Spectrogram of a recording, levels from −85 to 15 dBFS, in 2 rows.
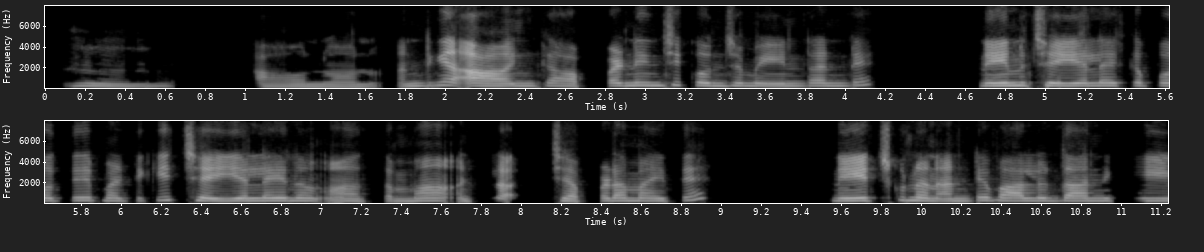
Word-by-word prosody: హ్మ్. 225 -3 -9 0.6
అవునవును. 200 -1 -10
అందుకే 265 +7 +1
ఆహ్, 240 -1 +6
ఇంకా 245 +1 -7
అప్పటినుంచి 275 +6 -2
కొంచెం 265 -1 -1
ఏంటంటే, 255 +4 -5 0.6
నేను 275 +1 +7
చేయలేకపోతే 270 +1 +1
మటుకి 255 +5 -4
చేయలేను 260 +1 +3 0.2
అత్తమ్మా, 230 +2 -5 0.2
అట్లా 220 - -3 0.3
చెప్పడమయితే 250 +4 -3 0.7
నేర్చుకున్నాను. 270 -1 +5
అంటే 235 +5 -5
వాళ్ళు 260 0 +1
దానికి 250 0 -4
255 Hz, 100 wpm, -24 LUFS, 235-270 Hz, 0.7 s, నేను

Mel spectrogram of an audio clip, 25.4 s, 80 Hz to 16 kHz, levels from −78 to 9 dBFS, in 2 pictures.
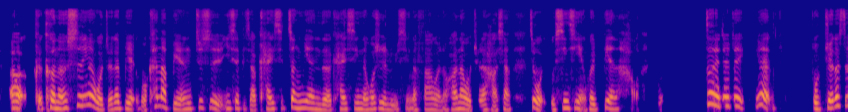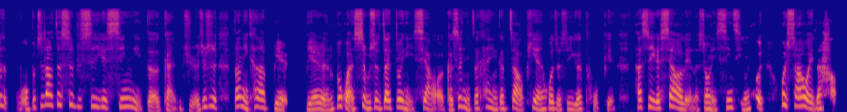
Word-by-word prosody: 呃， - - +7 0.2
可 - - 0
可 235 - +4
能 205 +2 +4
是 305 +7 -1
因 320 - -1
为 315 - +6
我 185 - +4
觉 170 0 -2
得 210 +3 +2
别 205 -2 0
我 - - -4
看 290 - -5
到 275 -3 +4
别 190 -5 -4
人 185 +3 -2
就 235 - -7
是 215 -4 -3
一 215 - -7
些 215 +1 -2
比 200 -1 -15
较 165 -5 -3
开 185 +4 -2
心， 200 +2 -7
正 240 -2 +3
面 205 -4 0
的 170 -3 +1
开 185 +4 -2
心 195 0 -4
的， 170 -2 0
或 185 - 0
是 200 -1 -2
旅 170 0 -8
行 180 - -11
的 - - -4
发 175 +1 -8
文 160 -4 -4
的 - - -9
话， 180 +3 -2
那 200 +1 +1
我 175 - +3
觉 - - -13
得 160 - -1
好 170 -5 -6
像 160 +2 -5 0.3
就 - - +3 0.2
我 - - -6
心 225 +6 0
情 220 0 -2
也 - - -2
会 180 0 +1
变 195 -5 +1
好。 190 - -14 1.0
对 350 -3 +7
对 290 +1 +4
对， 280 -4 +2
因 295 - -5
为 325 - +6 0.6
我 195 - +3
觉 230 +4 +4
得 285 - +7
是 300 +1 -5
我 - - -4
不 220 - -5
知 300 +4 -8
道 335 -1 +4
这 335 - -2
是 335 0 -2
不 265 - -9
是 275 +3 -4
一 - - -6
个 255 - +1
心 270 +6 -1
理 250 - -3
的 - - -1
感 - - -5
觉， - - -7
就 260 - -3
是 270 -1 -1 0.2
当 280 +1 +2
你 255 - +3
看 260 +8 -4
到 245 - +5
别 190 -2 +1 0.3
别 185 +1 0
人 180 -3 0
不 285 +8 +1
管 - - +6
是 190 0 0
不 - - -1
是 240 +3 0
在 235 +2 +7
对 250 +2 +4
你 200 - -2
笑 - - -1
啊， - - -2
可 - - -1
是 285 - -2
你 245 -7 -2
在 205 - -2
看 240 +4 -7
一 190 - -4
个 205 +2 -1
照 225 +4 +1
片 190 -5 0
或 215 - +1
者 180 -6 -2
是 185 +3 -8
一 - - -6
个 175 +2 +1
图 - - -14
片， - - -8 0.3
它 245 - +1
是 255 +2 -2
一 - - +1
个 215 - +5
笑 235 -3 +4
脸 - - -2
的 - - -11
时 190 - -6
候， 205 - +4
你 165 - -3
心 240 +8 -2
情 190 -7 -4
会 485 - +4 0.2
会 345 - +3
稍 290 -1 +4
微 215 -7 +5
地 200 +2 +3
好。 - - -3
210 Hz, 305 characters per minute, -23 LUFS, 185-260 Hz, 1.0 s, 呃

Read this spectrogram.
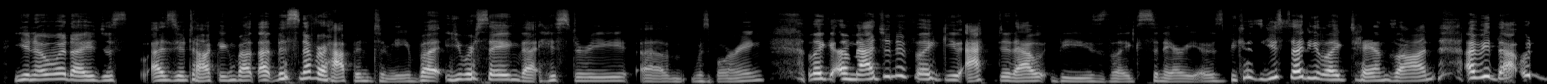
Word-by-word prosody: You 225 +3 0
know 220 +2 +1
what? 250 -1 +2
I 195 0 +3
just 190 +1 -6 0.3
as 195 +1 +1
you're 200 - 0
talking 185 0 -1
about 195 -1 0
that 200 0 +3
this 270 +5 0
never 275 -5 +4
happened 165 -2 0
to 155 - -10
me, 140 +3 -9
but 175 +6 +2
you 210 +3 -2
were 240 0 +3
saying 220 -4 +1
that 150 -5 -1
history, 165 -1 -7
um, 135 -1 -9
was 140 -1 -13
boring, 145 - -9 0.4
like, 260 -1 +4
imagine 255 - +5
if, 380 -3 -2
like, 240 -2 -2
you 210 0 -2
acted 180 -4 -1
out 160 +2 +1
these, 145 -3 -10
like, 135 0 -9
scenarios 150 0 -8
because 300 - -4
you 280 +9 +1
said 320 -2 +5
you 295 -2 0
liked 215 -2 +2
hands-on, 180 +1 -1 0.3
I 300 - +7
mean, 370 +4 +5
that - - +1
would 435 -3 +1
190 Hz, 170 wpm, -21 LUFS, 155-235 Hz, 0.4 s, I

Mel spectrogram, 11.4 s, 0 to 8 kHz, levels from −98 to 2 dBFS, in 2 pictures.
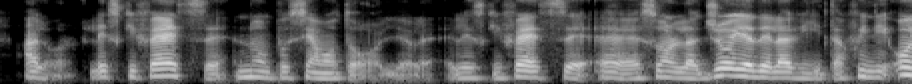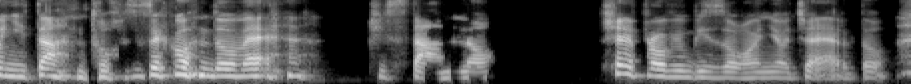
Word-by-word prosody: Allora, - - -6
le 175 - -8
schifezze 200 +4 +2
non 175 -1 -8
possiamo 150 -3 -4
toglierle, - - -13
le 150 0 -11
schifezze, 155 +2 0
ehm, 160 -4 -5
sono 170 +4 -2
la 145 -4 -2
gioia 205 +4 +4
della 165 -3 +2
vita, 145 -2 -10
quindi 175 -3 -7
ogni 200 -5 0
tanto 180 +2 +4
secondo 210 +2 +2
me 200 +1 +7 0.6
ci 180 - -12
stanno. 160 +2 -1 0.6
C'è 270 -6 +3
proprio 195 -4 0
bisogno, 160 -1 -7
certo. 145 - -5
175 Hz, 130 wpm, -20 LUFS, 160-200 Hz, 0.6 s, me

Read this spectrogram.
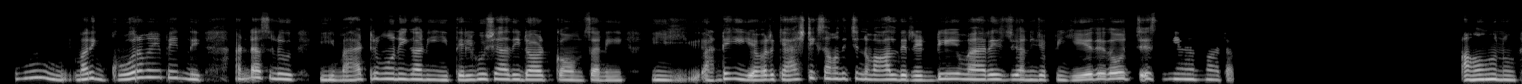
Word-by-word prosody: హ్మ్. 285 -2 -2 0.2
మరి 245 +4 +3 0.2
ఘోరమైపోయింది. 300 +1 0 0.4
అంటే 255 +6 -2
అసలు, 270 -5 0 0.4
ఈ - - 0 0.2
మ్యాట్రిమోనీ 245 +4 0
గాని, 225 -1 +2
ఈ - - +1
తెలుగు 215 +3 +3
షాది 230 -2 +2
డాట్‌కామ్స్ 210 -2 0
అని, 195 0 -3 0.5
ఈహ్, 200 -1 -2 0.3
అంటే 205 +7 -1
ఈ - - +1
ఎవరి 215 +2 +1
కాస్ట్‌కి 235 +7 -2
సంబంధించిన 255 -3 -1
వాళ్ళది 220 0 +2
రెడ్డీ 200 +5 0 0.2
మ్యారేజ్ 225 -1 +2
అని 205 0 -1
జెప్పి, 205 0 -4 0.2
ఏదేదో 255 +3 +4
వచ్చేసినియన్నమాట. 240 -4 -3 2.4
అవును. 220 0 +4
230 Hz, 105 wpm, -23 LUFS, 215-255 Hz, 2.4 s, ఏదేదో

